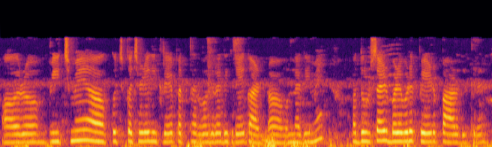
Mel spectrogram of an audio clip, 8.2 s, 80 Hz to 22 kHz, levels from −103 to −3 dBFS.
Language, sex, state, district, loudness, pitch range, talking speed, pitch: Hindi, female, Bihar, West Champaran, -15 LUFS, 225-245 Hz, 205 wpm, 235 Hz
